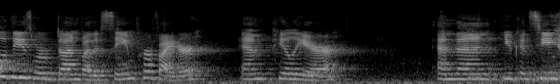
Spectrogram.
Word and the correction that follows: Montpelier: So Montpelier, Vermont, yes.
